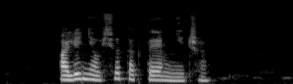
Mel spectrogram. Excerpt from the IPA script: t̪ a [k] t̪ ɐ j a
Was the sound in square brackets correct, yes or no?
yes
